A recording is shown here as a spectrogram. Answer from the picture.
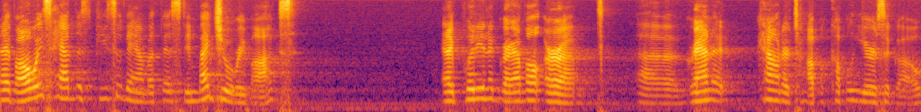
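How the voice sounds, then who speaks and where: A woman's medium-pitched voice, with ordinary pitch variation, big swings in loudness, a moderate pace and long, frequent pauses. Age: 60s. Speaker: memorial attendee sharing a story. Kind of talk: memorial tribute anecdote.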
